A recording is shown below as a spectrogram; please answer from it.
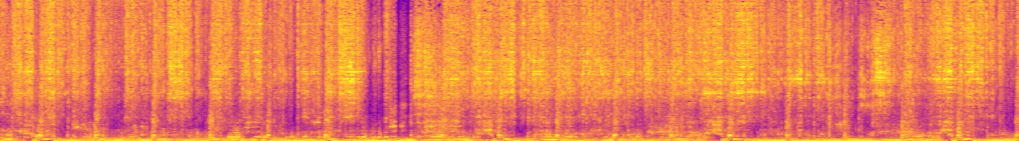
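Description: Loud live rock band playing, with the drum kit up front: a Pearl kit and Sabian cymbals struck hard and continuously, heard from just behind the drummer.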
